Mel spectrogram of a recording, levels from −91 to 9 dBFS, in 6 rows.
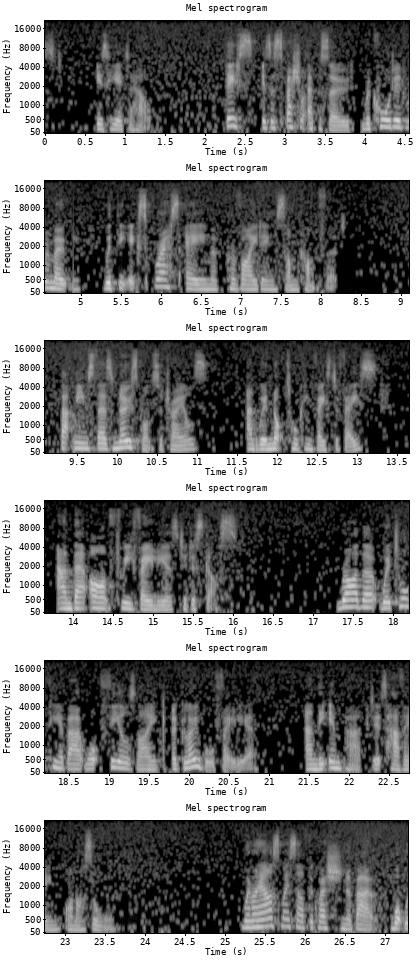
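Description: Overdone noise removal runs through the whole speech clip. The noise reducer was set too hard. It cuts frequency bands that sit near its noise estimate, taking quiet speech detail with them. The background drops and breaks up into twinkling specks.

At 4.90 s, just after "a special episode recorded", there is a CD skip. The laser jumped to another turn of the disc's spiral. Playback mutes for a few milliseconds, giving a tick. Then it resumes elsewhere before "with the express aim".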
